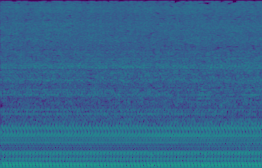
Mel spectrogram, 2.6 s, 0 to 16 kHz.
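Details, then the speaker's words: Six-year-old Fischer Panda 7.5 kW generator with Kubota 11 hp diesel, just started after fuel system bleed: steady even drone with smooth low throb, no knocks or misses; running healthy. "all right so you're running good"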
